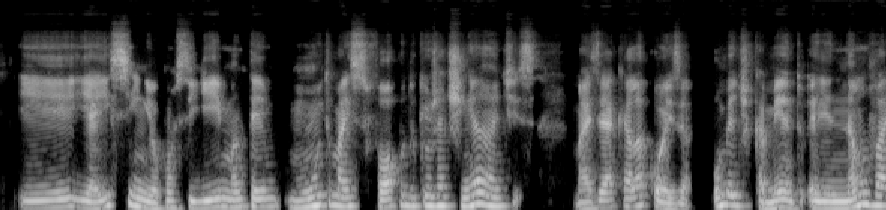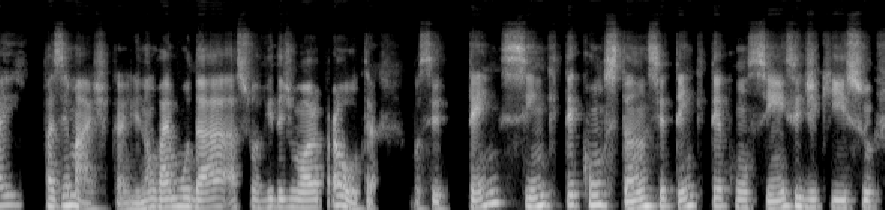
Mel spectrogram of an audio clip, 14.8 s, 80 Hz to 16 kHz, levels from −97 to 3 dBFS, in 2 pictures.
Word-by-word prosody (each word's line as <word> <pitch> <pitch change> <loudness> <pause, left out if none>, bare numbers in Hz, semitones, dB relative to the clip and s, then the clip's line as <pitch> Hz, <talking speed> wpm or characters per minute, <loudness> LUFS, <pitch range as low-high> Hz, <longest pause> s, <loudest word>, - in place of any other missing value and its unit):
e 130 +3 -1
e - - +5
aí 120 +7 +2
sim, 160 -6 +3
eu 110 - +1
consegui 125 +2 +1
manter 140 +1 -1
muito 145 +7 +1
mais 155 -1 +2 0.2
foco 140 +5 0
do 155 - -1
que 155 - -6
eu 165 - +3
já 160 +1 +3
tinha 160 +4 +3
antes. 160 - -1 0.4
Mas 110 +1 -1
é 130 - +5
aquela 145 +5 -1
coisa, 100 -9 -1 0.2
o 145 - -1
medicamento 135 -8 0
ele 120 -1 +3
não 120 +9 +4
vai 170 0 0 0.3
fazer 155 +3 +1
mágica, 105 - -2
ele 105 0 -4
não 135 +6 -1
vai 140 +1 +3
mudar 145 -1 +1
a - - -5
sua 140 - -6
vida 140 0 -2
de 140 - -4
uma 135 - 0
hora 135 0 +2
pra 175 - -1
outra. 105 -8 -2 0.3
Você 110 +1 -7 0.2
tem 160 +10 +1
sim 160 -6 +2
que 175 0 -13
ter 175 -1 0
constância, 155 -5 +1
tem 150 +4 0
que - - -20
ter 150 0 -1
consciência 135 +2 0
de 135 0 0
que 135 -3 -1
isso 130 0 +2
140 Hz, 210 wpm, -23 LUFS, 125-160 Hz, 0.4 s, e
